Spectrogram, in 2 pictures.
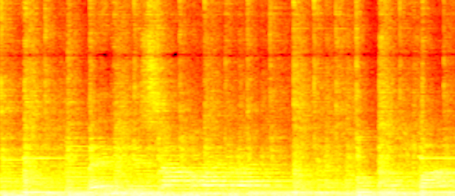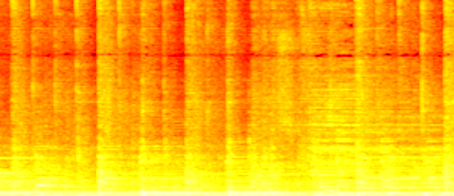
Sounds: String section, Music

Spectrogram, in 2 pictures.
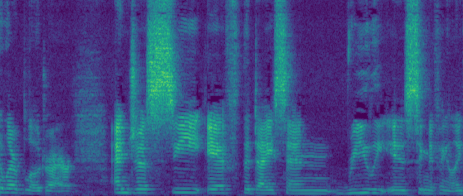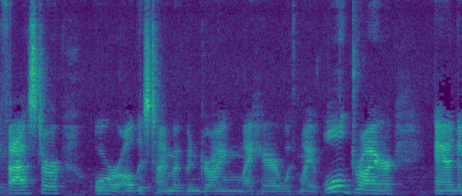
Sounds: hair dryer drying

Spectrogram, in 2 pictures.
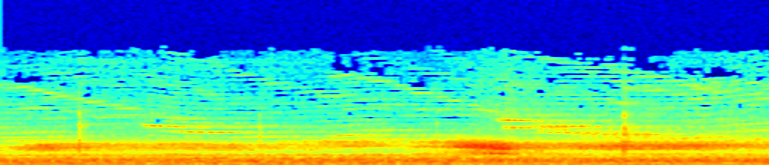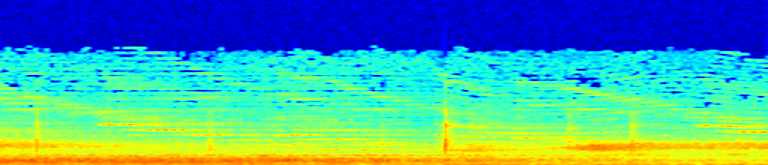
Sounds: Music

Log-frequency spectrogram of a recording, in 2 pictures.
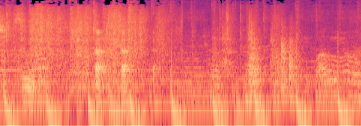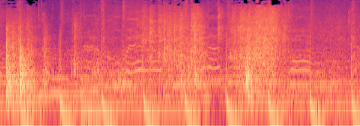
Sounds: Speech, Music, inside a small room

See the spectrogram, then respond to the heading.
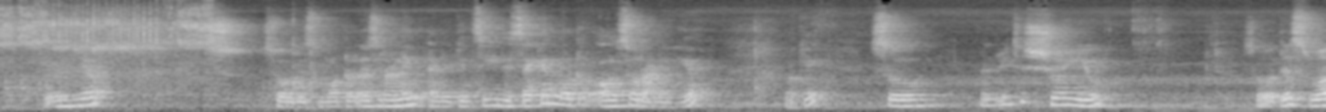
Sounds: inside a small room, Speech

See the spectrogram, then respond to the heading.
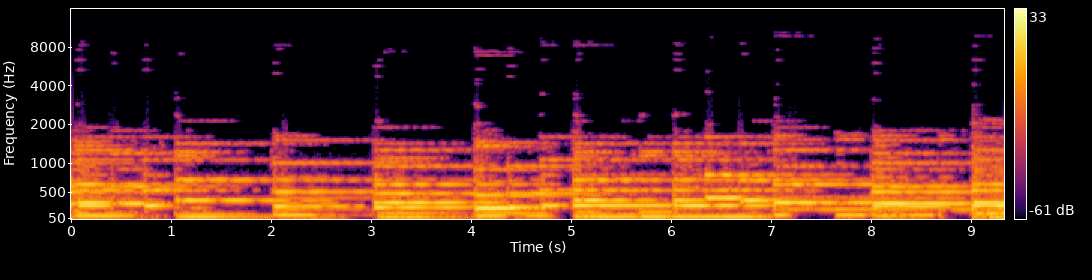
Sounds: Music

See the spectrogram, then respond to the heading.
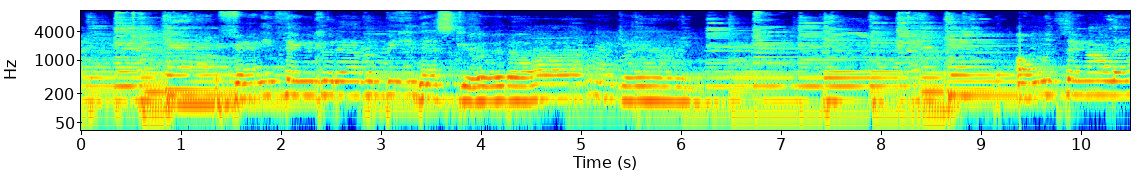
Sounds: Singing, Music

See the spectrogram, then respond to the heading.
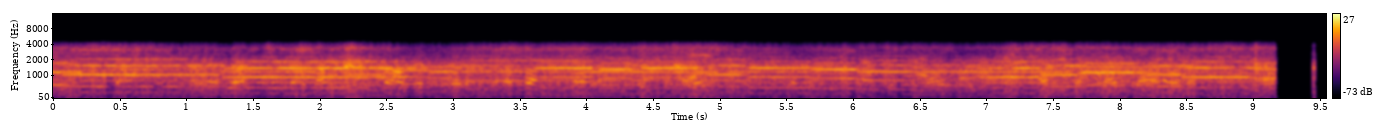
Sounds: Trumpet, Musical instrument, Speech, Music

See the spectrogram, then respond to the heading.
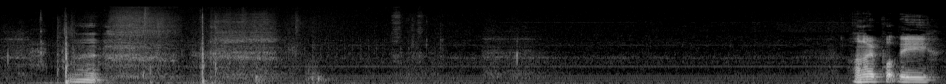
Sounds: Speech

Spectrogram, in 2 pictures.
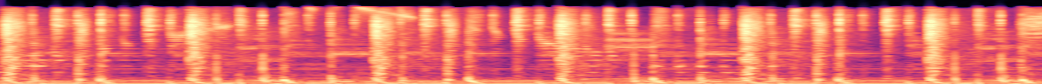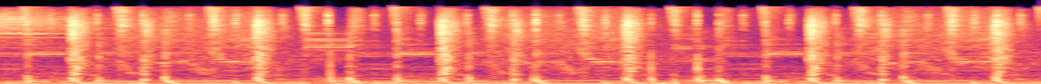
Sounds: Electronic music, Music, Techno

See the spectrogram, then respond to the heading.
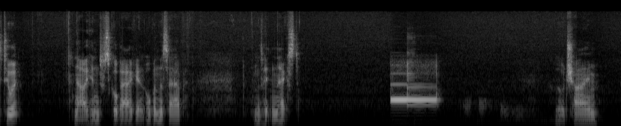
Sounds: Speech

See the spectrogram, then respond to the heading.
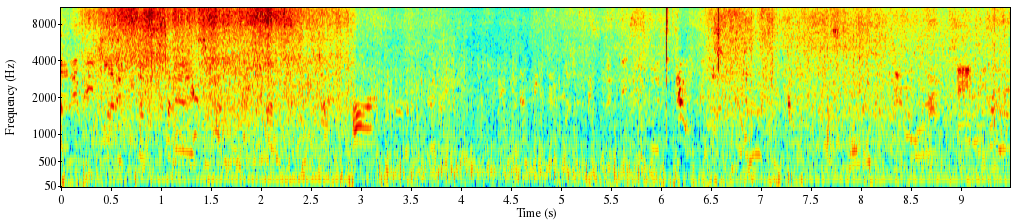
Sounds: Speech, Motorboat, Boat, Vehicle

